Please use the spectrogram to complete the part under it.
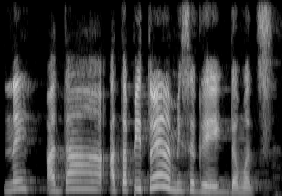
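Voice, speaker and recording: A woman voicing an eager young man who insists in a hurried way. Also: high-pitched, lively intonation, voice pushed up. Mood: insistent.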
